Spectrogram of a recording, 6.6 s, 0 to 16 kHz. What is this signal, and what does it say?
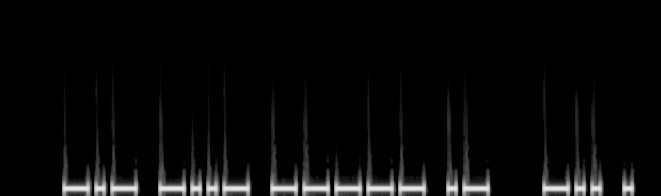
Morse code, heard as a keyed tone, about 16 wpm, 700 Hz. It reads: KX0A DE
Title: USA Callsign DE Callsign 15wpm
